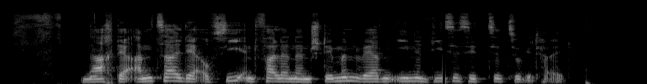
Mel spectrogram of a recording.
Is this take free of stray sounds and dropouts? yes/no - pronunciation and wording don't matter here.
no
